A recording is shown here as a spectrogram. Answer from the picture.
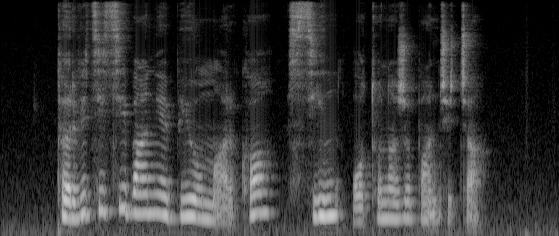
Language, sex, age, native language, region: Slovenian, female, 30-49, Slovenian, Drava region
